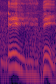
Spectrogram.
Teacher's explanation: sifat ar-rokhawah. Jangan sampai jangan sampai dihentakkan, tapi dilepaskan, dialirkan.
